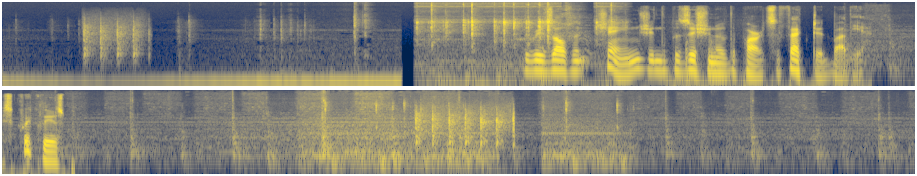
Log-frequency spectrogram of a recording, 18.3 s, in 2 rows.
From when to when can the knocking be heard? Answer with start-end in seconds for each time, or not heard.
0.8-1.5, 6.6-7.8, 13.2-14.3.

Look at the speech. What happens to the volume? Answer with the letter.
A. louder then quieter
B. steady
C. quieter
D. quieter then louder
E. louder
D.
